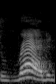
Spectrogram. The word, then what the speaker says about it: read: first or second grade, how do you say read in the past tense? Is it red? Well, it is actually. It's red, just like the color red.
